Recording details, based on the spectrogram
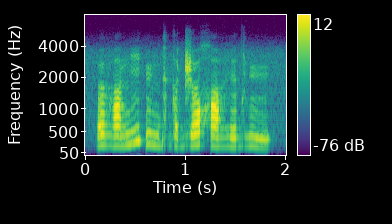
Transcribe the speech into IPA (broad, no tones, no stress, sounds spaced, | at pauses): œ ɦ a ŋ i ʔ y ŋ ɡ ɪ ɡ ɐ d͡ʒ œ χ a ɦ ɪ dʱ y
